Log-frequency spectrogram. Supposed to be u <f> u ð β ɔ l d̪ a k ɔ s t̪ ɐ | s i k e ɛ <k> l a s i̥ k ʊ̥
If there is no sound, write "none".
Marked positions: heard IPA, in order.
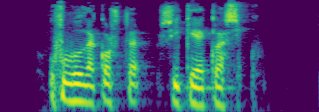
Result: f, k

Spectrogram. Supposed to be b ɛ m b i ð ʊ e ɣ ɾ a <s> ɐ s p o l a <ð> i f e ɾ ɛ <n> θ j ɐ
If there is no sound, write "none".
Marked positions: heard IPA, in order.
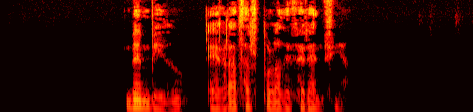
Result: θ, ð, n

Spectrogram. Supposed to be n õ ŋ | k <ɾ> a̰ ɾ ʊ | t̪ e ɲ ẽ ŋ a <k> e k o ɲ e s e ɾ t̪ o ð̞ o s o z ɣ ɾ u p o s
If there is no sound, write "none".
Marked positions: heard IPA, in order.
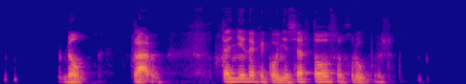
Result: l, k

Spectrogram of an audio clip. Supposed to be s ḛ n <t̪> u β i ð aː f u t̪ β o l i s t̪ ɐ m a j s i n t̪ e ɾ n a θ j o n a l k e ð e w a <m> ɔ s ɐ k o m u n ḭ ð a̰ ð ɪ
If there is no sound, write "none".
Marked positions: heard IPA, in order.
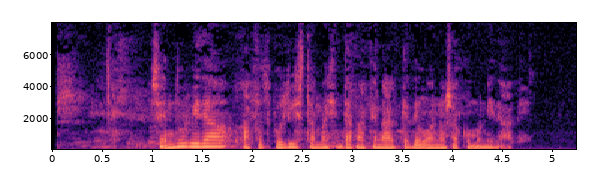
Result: d̪, n

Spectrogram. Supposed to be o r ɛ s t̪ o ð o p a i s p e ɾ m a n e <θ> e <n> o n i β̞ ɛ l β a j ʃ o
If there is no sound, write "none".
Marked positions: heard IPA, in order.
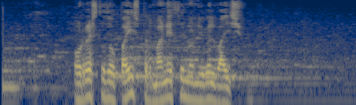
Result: θ, n

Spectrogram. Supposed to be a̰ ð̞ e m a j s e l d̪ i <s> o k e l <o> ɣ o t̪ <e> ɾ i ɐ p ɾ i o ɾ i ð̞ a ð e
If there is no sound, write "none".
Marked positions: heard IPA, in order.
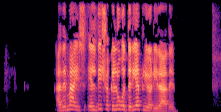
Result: ʃ, u, e

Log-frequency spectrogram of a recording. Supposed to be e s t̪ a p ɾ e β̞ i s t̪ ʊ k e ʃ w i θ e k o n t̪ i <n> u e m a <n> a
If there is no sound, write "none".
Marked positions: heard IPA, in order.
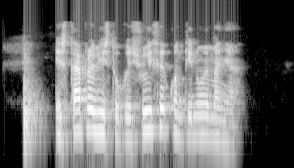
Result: n, ɲ

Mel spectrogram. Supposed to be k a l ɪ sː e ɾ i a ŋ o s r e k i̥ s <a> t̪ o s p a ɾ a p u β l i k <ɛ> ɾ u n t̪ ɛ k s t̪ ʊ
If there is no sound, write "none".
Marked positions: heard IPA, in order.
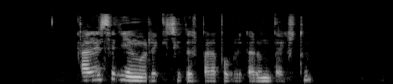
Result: i, a

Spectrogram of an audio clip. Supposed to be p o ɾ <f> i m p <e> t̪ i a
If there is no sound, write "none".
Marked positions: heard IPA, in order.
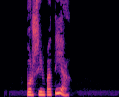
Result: s, a

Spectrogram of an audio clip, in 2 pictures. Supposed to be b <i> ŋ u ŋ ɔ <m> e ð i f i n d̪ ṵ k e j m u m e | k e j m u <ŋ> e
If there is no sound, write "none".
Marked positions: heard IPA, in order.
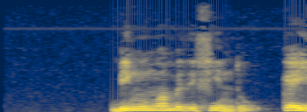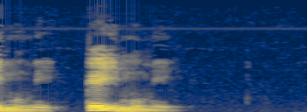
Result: i, m, m

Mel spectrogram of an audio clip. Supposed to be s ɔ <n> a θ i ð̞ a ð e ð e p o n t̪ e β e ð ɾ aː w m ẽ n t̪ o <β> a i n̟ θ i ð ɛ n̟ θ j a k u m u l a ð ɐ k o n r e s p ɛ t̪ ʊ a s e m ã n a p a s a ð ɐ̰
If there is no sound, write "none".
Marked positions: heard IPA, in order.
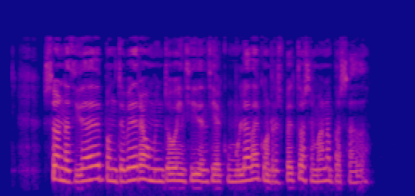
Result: n, w

